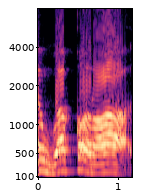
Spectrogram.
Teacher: یہاں پر جب وقف کریں گے تو اس کو پڑھیں گے وقرا, دو زبر کو الف سے بدلیں, اس کو وقرن نہ پڑھیں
